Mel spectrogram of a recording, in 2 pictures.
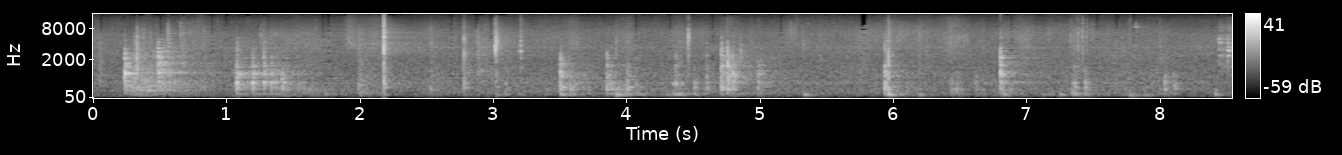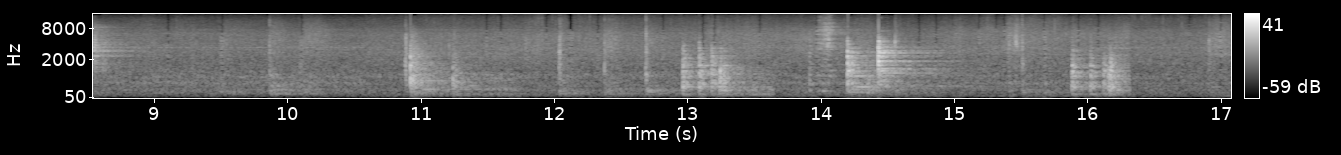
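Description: Metal cookware and utensils clattering and knocking irregularly, a few strikes ringing briefly.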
